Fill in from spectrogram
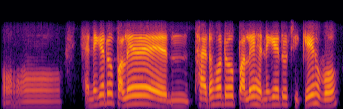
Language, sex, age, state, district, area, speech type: Assamese, female, 45-60, Assam, Dibrugarh, rural, conversation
